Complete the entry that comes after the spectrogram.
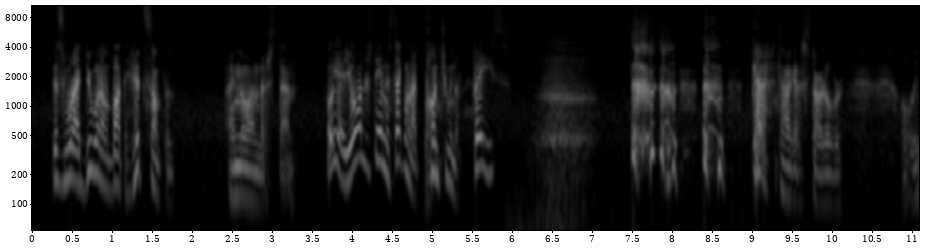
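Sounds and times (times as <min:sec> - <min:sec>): man coughing: 0:07.5 - 0:08.8.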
